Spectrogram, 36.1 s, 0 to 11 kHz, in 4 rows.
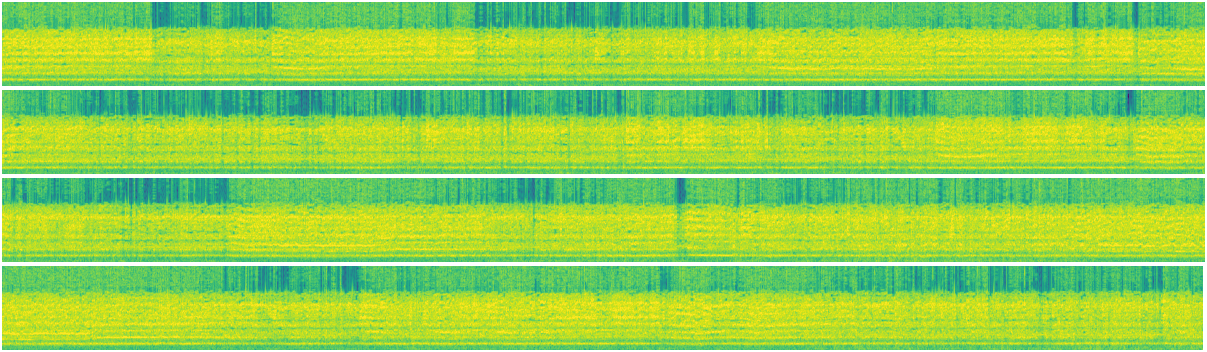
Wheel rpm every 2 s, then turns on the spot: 230, 230, 230, 220, 230, 240, 230, 230, 230, 230, 220, 230, 230, 210, 230, 230, 220, 230.
none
